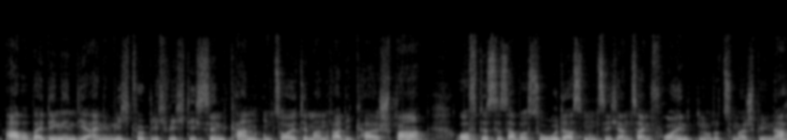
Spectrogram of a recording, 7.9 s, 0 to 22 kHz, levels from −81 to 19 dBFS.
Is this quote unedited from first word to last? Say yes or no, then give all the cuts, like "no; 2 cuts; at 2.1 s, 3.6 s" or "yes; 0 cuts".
yes; 0 cuts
